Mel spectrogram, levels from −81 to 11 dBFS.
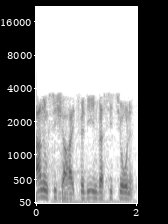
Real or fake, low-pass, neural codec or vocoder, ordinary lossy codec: real; 3.6 kHz; none; none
